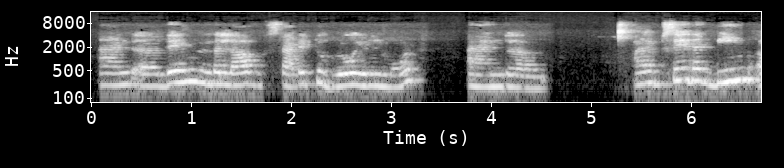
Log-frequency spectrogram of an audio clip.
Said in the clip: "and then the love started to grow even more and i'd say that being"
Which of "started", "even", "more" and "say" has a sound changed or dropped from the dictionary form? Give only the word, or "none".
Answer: even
